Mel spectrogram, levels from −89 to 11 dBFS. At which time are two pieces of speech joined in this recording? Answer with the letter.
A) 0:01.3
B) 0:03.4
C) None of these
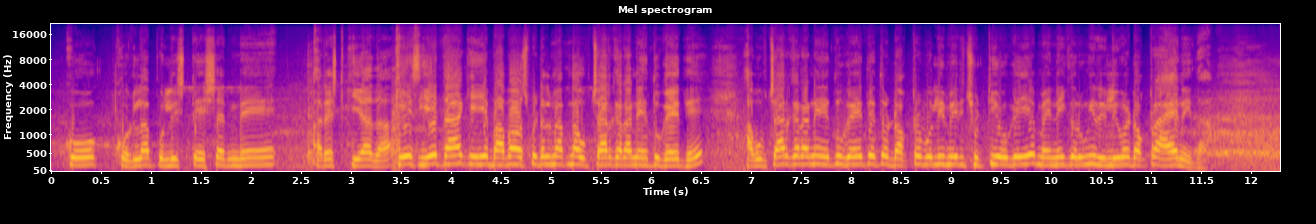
B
